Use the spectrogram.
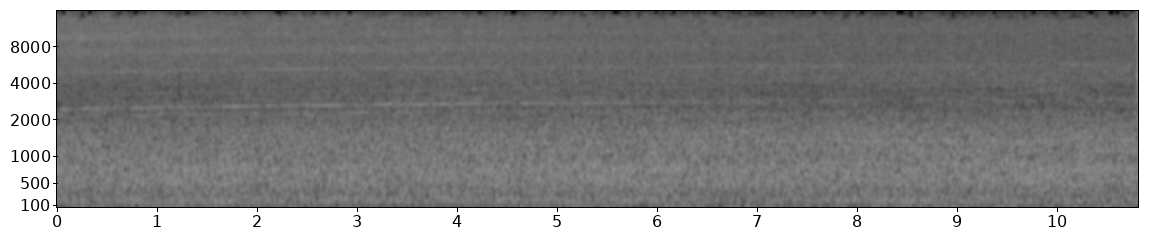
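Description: Airbus A320 jet engines at climb thrust in a flight simulator, a steady broadband roar with a faint high whine running evenly throughout, no talk over it.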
